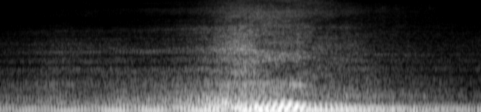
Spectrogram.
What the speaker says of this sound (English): The engine noise is quite nice.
